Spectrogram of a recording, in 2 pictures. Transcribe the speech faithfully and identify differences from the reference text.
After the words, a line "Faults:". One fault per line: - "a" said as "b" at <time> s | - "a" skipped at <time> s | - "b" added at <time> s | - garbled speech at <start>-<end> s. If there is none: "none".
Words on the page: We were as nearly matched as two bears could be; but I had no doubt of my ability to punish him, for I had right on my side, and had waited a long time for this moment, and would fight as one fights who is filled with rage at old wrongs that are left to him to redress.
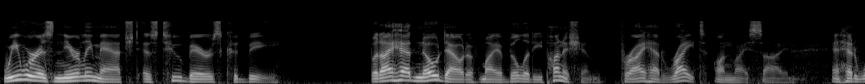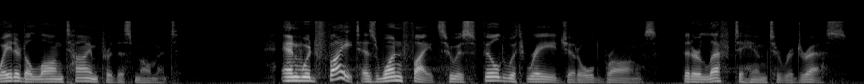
We were as nearly matched as two bears could be; but I had no doubt of my ability punish him, for I had right on my side, and had waited a long time for this moment, and would fight as one fights who is filled with rage at old wrongs that are left to him to redress.
Faults:
- "to" skipped at 5.4 s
